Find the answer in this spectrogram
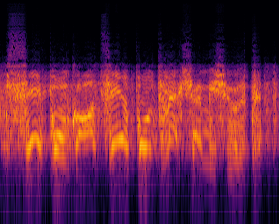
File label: bomb success, mood high, speech hun; War Thunder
